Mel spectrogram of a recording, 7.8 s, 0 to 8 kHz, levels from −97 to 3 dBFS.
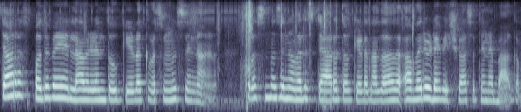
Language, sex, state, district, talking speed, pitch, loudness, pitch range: Malayalam, female, Kerala, Kozhikode, 105 wpm, 235 Hz, -18 LUFS, 225-265 Hz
